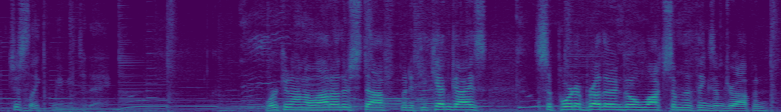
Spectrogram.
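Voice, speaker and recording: A man hosting a casual live stream, rambling to his viewers in an animated, boastful and emphatic way. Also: fairly high pitch. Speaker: live-stream entertainer and host.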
